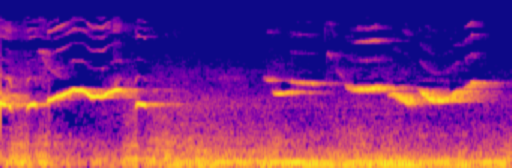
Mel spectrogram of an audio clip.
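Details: Orange-headed thrush song used to prompt silent birds to sing: a clear whistled phrase rising and wavering near the start, then higher slurred whistles later, over a steady low hum.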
